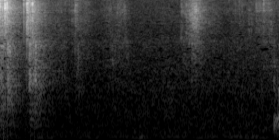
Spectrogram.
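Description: Short rustling and scraping as the Vanguard Porta Aim shooting rest is handled at its top, right at the start, with a second brief scrape about one and a half seconds in.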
